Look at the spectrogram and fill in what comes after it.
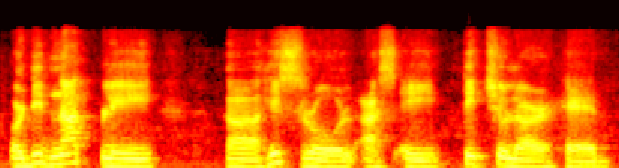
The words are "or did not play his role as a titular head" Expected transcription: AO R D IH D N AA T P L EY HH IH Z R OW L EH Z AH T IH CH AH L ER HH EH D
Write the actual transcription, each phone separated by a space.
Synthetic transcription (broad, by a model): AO R D IH D N AA T P L EY HH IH S R OW L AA S AH T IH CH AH L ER HH EH D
